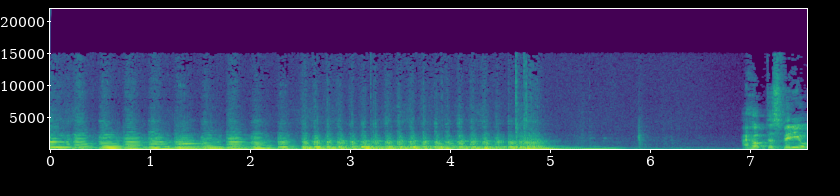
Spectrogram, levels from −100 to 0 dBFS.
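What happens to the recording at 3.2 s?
Nothing goes wrong at 3.2 s; the audio runs through that moment intact, with no dropout, click, glitch or other fault.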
